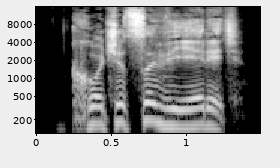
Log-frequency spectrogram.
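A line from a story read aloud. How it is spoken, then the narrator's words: Gruff grumble. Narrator (Russian): буркнул Лаер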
